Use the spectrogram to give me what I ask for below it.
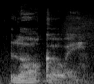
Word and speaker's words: Lokoe: So yesterday is Lokoe. Okay? Lokoe is spelled like this. Lokoe. Okay, so the way we're gonna remember is look away at what happened yesterday.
